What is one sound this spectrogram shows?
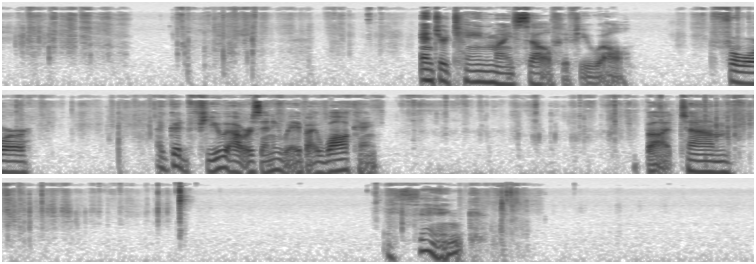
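Paper sticker sheets rustle softly as they are handled.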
